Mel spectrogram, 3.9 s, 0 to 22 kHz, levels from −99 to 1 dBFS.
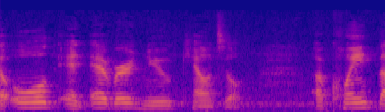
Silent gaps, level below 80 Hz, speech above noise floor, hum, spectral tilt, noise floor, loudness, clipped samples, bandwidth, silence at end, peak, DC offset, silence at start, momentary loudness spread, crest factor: none; -80 dBFS; 20 dB; none; -4 dB/octave; -65 dBFS; -44 LUFS; under 0.1%; 15 kHz; 0 s; -24 dBFS; under 0.1%; 0 s; 20 LU; 22 dB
